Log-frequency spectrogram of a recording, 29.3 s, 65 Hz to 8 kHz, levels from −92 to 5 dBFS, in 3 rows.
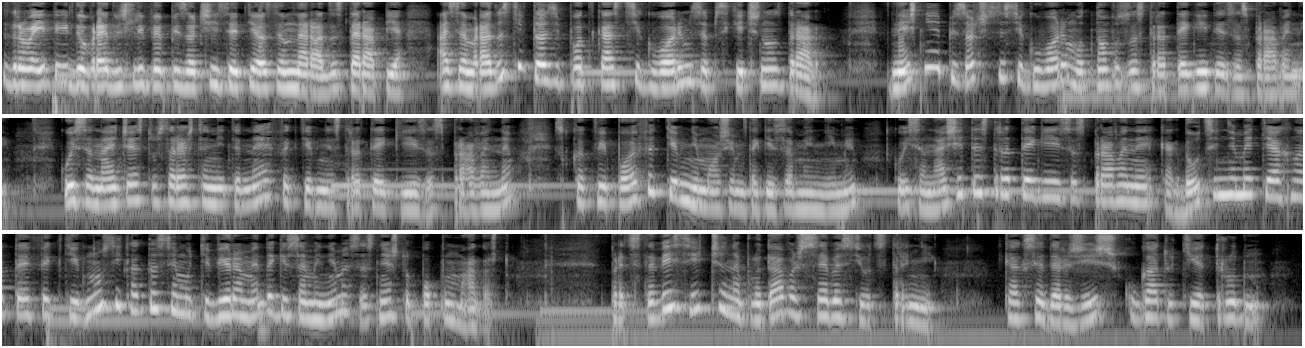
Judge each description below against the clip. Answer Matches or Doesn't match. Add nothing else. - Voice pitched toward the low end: Doesn't match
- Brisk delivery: Matches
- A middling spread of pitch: Matches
